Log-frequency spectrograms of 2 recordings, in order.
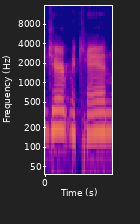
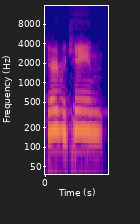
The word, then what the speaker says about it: Jared McCain: well we could do Jared mccan with uh uh did I say it wrong again yeah Jared McCain Jared McCain it's because there's a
